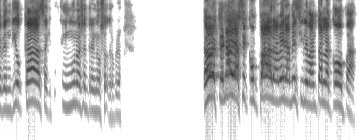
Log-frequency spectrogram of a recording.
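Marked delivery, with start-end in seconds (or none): 4.1-7.1 high, loud shouting fan voice; excited mock fan. Preacher voicing a fan shouting about Messi lifting the cup. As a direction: yell it like a thrilled supporter.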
